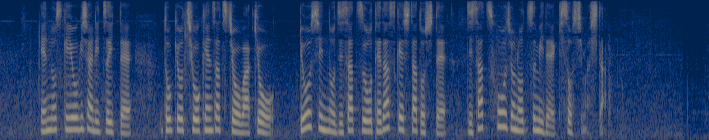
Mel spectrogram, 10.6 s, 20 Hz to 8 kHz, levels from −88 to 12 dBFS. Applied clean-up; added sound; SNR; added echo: none; none; none; none.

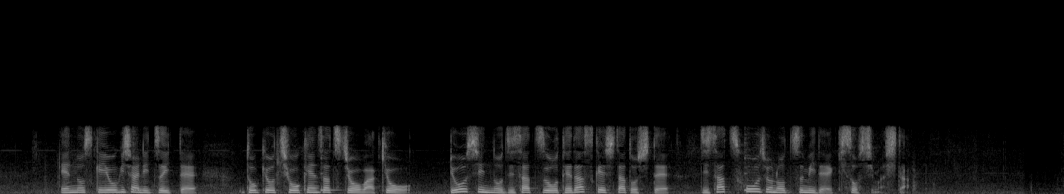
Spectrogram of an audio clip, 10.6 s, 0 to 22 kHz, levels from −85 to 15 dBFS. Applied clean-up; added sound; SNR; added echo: none; Cowbell; 16 dB; none.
